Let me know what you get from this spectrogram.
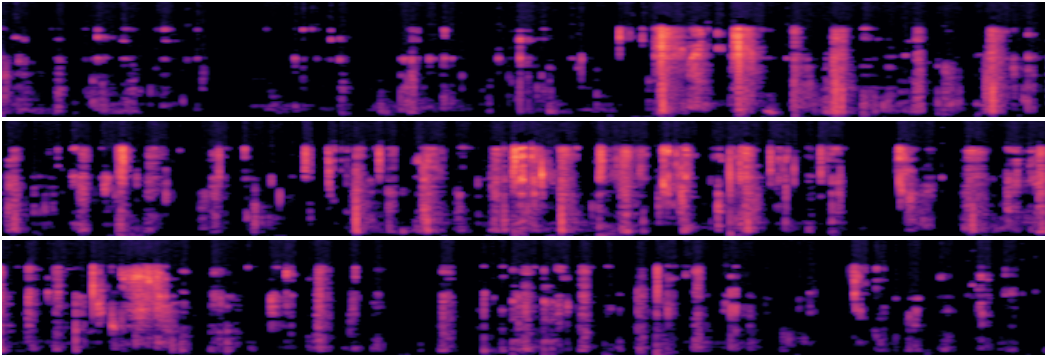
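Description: Close-miked chewing of a mouthful of dal-soaked rice, crispy fried potato and raw cucumber: rapid, irregular wet smacks and crunchy clicks, busiest from about three to eleven seconds in.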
